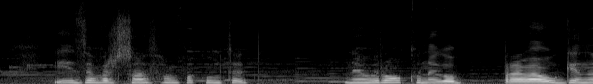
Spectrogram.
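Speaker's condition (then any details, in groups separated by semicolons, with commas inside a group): Friedreich's ataxia; onset age nine, about eighteen years since onset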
